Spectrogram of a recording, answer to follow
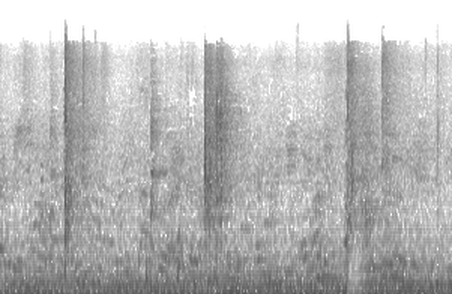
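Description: Softball bat striking softballs in a batting cage, three sharp hits about two seconds apart, one per swing, over a steady low hum.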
